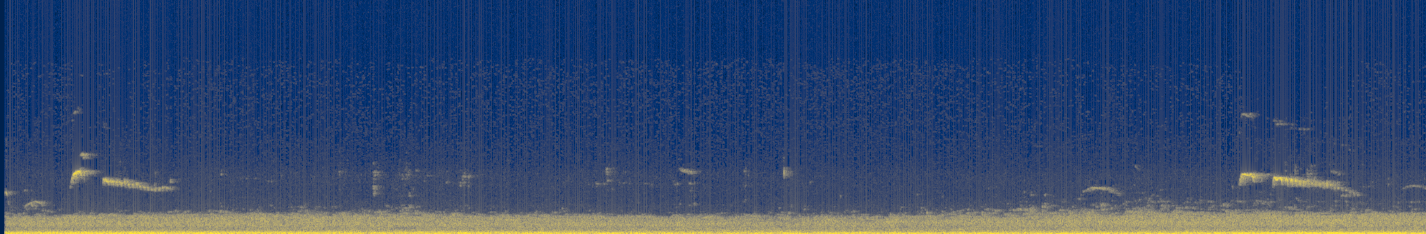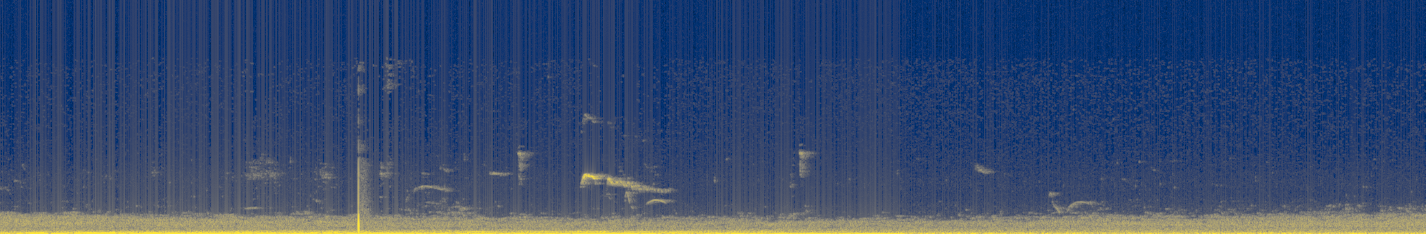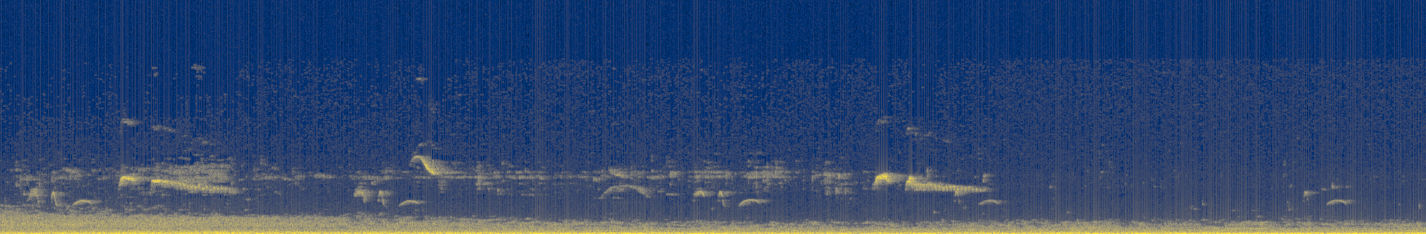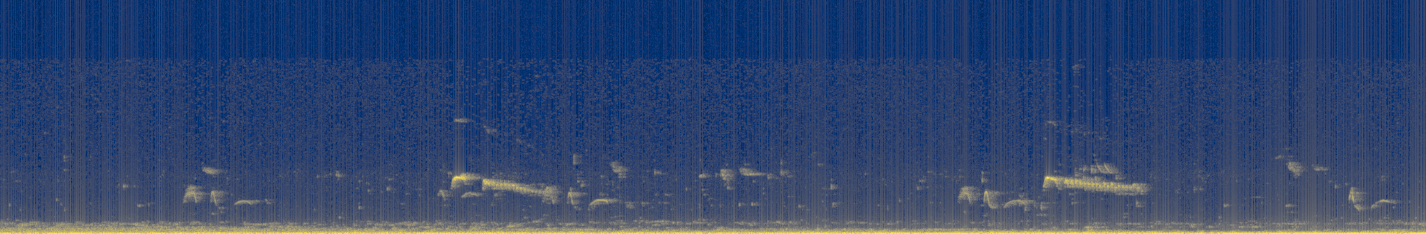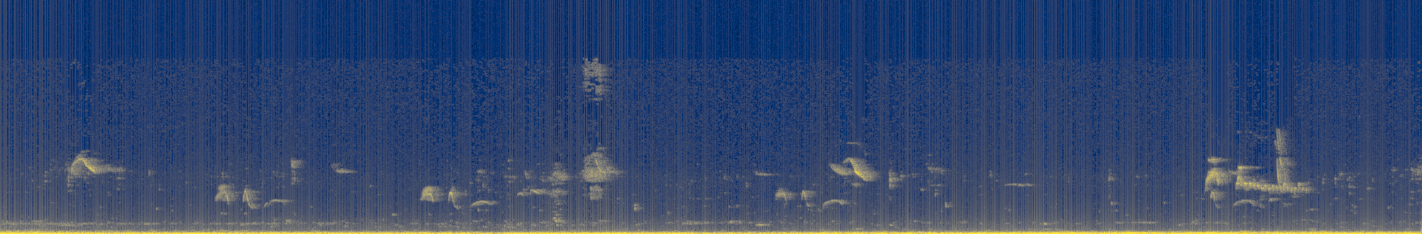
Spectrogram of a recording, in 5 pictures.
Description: Straneck´s Tyrannulet (Serpophaga griseicapilla)
Condition: Wild
Certainty: Recorded vocal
